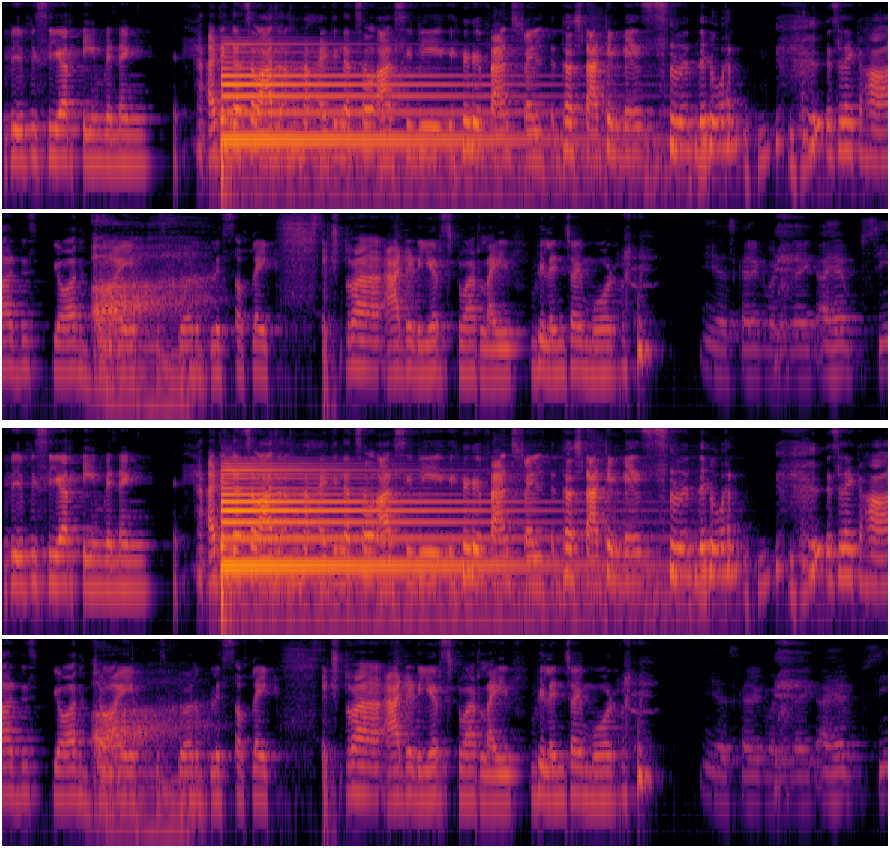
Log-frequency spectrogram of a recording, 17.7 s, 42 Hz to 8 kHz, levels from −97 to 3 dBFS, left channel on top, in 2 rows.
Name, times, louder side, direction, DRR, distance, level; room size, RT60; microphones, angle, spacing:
voice 1, 0.0-1.5 1.9-7.4 7.7-10.3 10.6-11.5 12.0-15.4 16.6-16.8, right 1 dB, 5° right, 0.5 m, -38 dB
Electric guitar, 2.2-5.7, right 4 dB, 70° right, 0.8 m, -29 dB
sound 1, 6.4-6.6 6.9-7.1 7.4-8.2 9.7-11.0 11.6-12.2, left 4 dB, 50° left, 1.0 m, -46 dB
voice 2, 7.9-8.4 15.8-17.7, left 2 dB, 85° left, 3.0 m, -55 dB
16.0 x 16.0 x 3.1 m
head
